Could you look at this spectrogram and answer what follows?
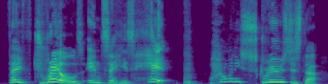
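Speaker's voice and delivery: high, stretched-out horror; horrified counting the screws; appalled. Real, not acted. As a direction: gasp it out. Appalled commentary.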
